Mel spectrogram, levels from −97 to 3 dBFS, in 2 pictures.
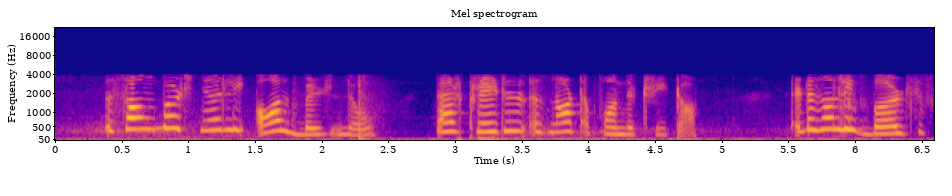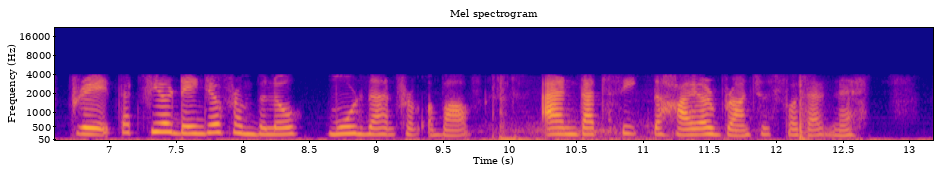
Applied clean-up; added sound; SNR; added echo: none; Tools + Drawer open or close; 17 dB; none.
